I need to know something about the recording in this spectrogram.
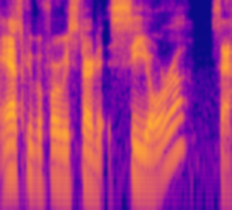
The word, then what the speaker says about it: Ceora: Oh, and I meant to ask you before we started, Cierra? Is that how I pronounce it?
